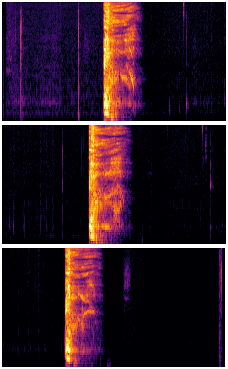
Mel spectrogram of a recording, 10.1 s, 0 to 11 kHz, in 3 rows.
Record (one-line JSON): {"three_cough_length": "10.1 s", "three_cough_amplitude": 32225, "three_cough_signal_mean_std_ratio": 0.16, "survey_phase": "beta (2021-08-13 to 2022-03-07)", "age": "65+", "gender": "Male", "wearing_mask": "No", "symptom_cough_any": true, "symptom_runny_or_blocked_nose": true, "smoker_status": "Ex-smoker", "respiratory_condition_asthma": false, "respiratory_condition_other": false, "recruitment_source": "REACT", "submission_delay": "1 day", "covid_test_result": "Negative", "covid_test_method": "RT-qPCR", "influenza_a_test_result": "Negative", "influenza_b_test_result": "Negative"}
